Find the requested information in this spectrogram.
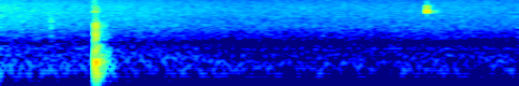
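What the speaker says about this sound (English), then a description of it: "Let's click on that." A single crisp mouse click on a link, quiet and close, followed by a faint small tick about a second and a half later, with silence around both.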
